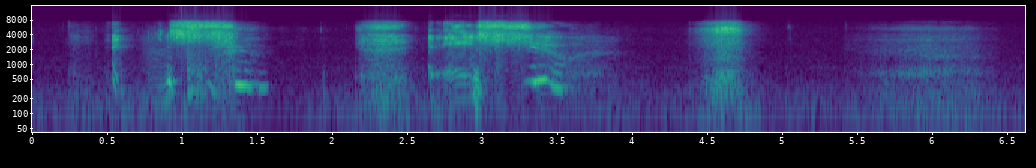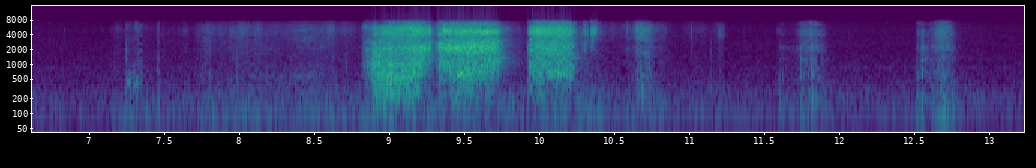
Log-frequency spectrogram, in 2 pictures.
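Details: Woman's allergic sneezing fit: rapid run of about ten sneezes in close groups, some with hitching buildups and sniffles between.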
